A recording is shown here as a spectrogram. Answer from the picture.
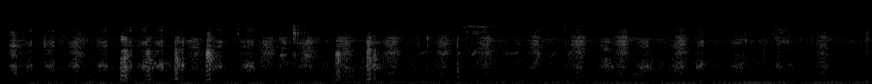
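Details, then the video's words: A pet Muscovy drake, said to "talk" all day, gives breathy, huffing hisses in quick irregular bursts, like panting, with a soft outdoor hum behind. "Muscovy Duck Drake tries to talk."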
